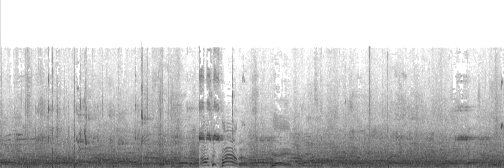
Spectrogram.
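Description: Basketball game on a hardwood gym court: sneakers squeaking, the ball bouncing, and players' and spectators' voices echoing in a large hall. A few louder squeals come about four to six seconds in.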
